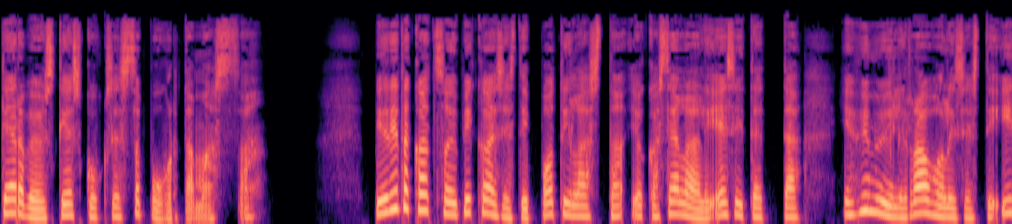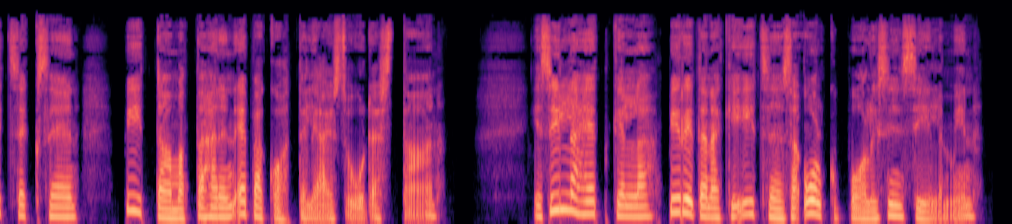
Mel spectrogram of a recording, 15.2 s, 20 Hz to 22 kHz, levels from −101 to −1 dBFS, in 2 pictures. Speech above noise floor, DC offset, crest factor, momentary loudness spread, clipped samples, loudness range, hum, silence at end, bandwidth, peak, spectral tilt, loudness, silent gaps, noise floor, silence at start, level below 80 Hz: 44 dB; under 0.1%; 18 dB; 8 LU; under 0.1%; 2 LU; none; 0.25 s; 16.5 kHz; 0 dBFS; -5 dB/octave; -19 LUFS; none; -63 dBFS; 0 s; -58 dBFS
